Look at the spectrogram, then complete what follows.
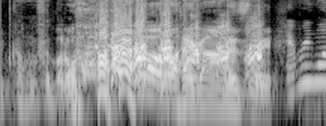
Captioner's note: laughter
